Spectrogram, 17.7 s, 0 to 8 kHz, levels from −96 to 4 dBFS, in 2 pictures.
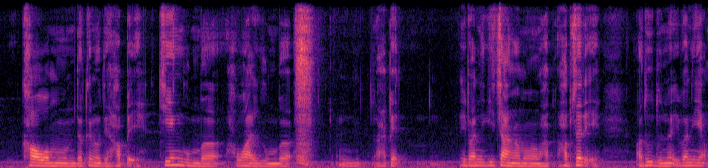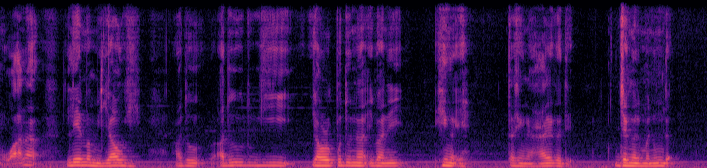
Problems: background sounds at intervals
